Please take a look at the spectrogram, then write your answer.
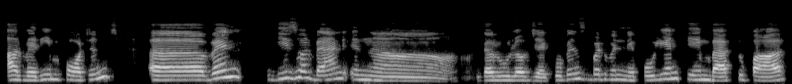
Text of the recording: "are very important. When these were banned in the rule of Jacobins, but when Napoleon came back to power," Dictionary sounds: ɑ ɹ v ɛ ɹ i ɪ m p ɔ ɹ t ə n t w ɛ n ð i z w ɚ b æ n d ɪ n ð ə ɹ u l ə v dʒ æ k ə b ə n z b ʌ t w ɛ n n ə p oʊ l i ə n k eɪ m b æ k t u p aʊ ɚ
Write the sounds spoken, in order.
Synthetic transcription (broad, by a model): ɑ ɹ v ɛ ɹ i ɪ m p ɔ ɹ t ə n t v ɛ n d i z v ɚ b æ n d ɪ n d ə ɹ u l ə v dʒ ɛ k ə b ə n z b ʌ t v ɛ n n ə p oʊ l i ə n k eɪ m b æ k t u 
